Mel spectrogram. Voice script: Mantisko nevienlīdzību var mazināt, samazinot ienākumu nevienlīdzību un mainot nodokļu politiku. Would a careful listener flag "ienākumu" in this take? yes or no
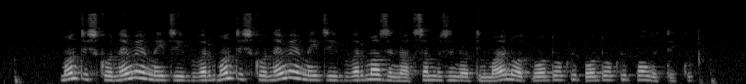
yes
